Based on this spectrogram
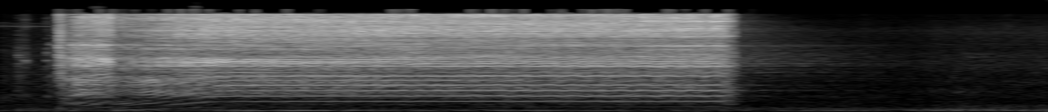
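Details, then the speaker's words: Honda Fit said to run weak and misfire: a loud, harsh mechanical whir lasts about three seconds at key-on, then stops, with no noise later at idle. Grinding electronic throttle body gear suspected, not confirmed. "e olha o barulho de motor que o cliente falou que o carro tá fazendo"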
